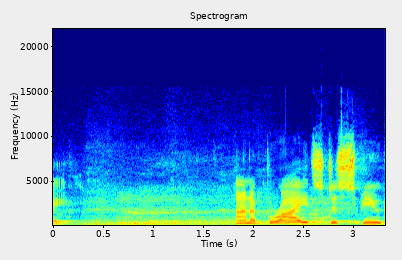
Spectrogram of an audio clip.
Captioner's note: laughter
